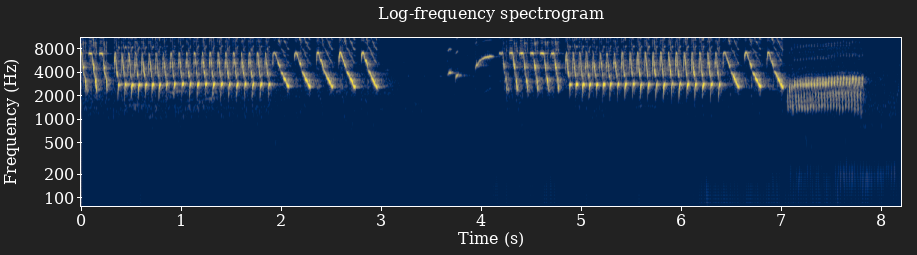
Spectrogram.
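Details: Nusantara canary song used as a tutor recording: long rapid buzzy trills followed by descending sweeping whistles, a short silence, then the rattling trill repeats and ends in a lower steady warble; faint low rumble beneath.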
